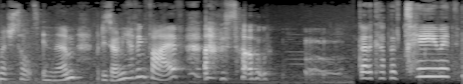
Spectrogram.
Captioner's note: groans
